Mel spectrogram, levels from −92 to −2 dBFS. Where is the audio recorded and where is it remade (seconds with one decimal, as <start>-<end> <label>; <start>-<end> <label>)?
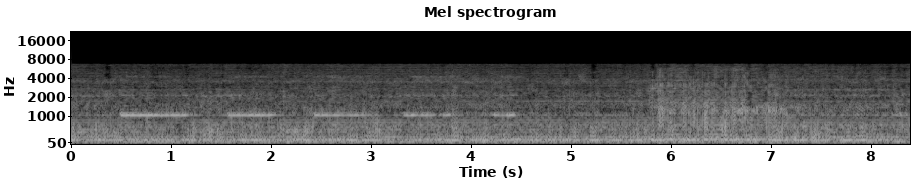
0.0-8.4 remade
